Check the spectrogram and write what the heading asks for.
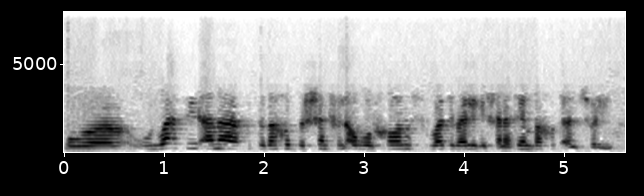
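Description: Rapid Egyptian woman caller on phone. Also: medium pitch. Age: 40s. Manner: rambling, repeats herself, worried. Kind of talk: call-in phone conversation. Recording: tinny phone line.

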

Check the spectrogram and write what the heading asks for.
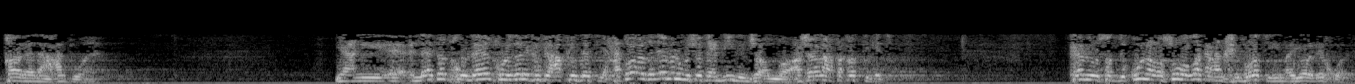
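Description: A man with an Egyptian Arabic accent preaching a sermon, telling stories in a lively way and acting out the quoted speech. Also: sits high, quick pace, pauses often. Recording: roomy hall from far off, phone-like sound.

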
